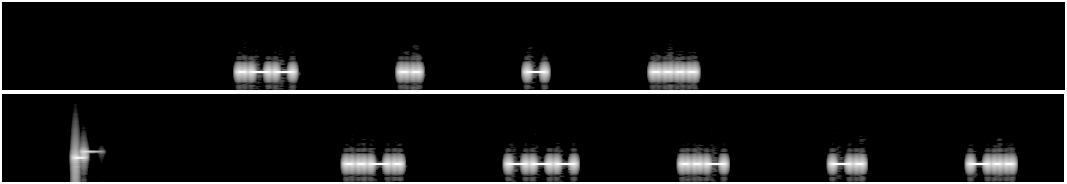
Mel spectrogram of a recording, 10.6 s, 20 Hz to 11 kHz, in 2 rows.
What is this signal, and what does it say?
Morse code, heard as a keyed tone, about 40 wpm, spaced as for 14 wpm, 700 Hz. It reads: WITH FOUND
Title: 6x Character Spacing - Top 300 Words - 40wpm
